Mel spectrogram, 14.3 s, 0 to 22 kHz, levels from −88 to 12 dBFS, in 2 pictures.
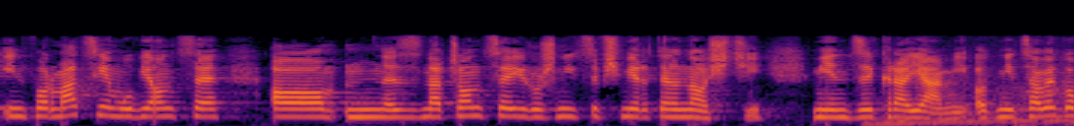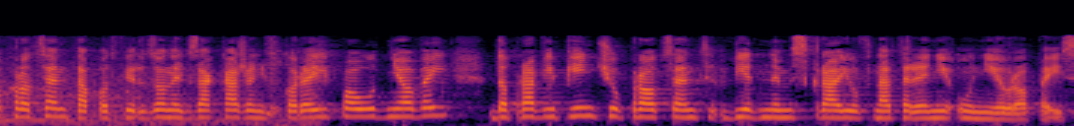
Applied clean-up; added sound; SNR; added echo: none; Car; 18 dB; none.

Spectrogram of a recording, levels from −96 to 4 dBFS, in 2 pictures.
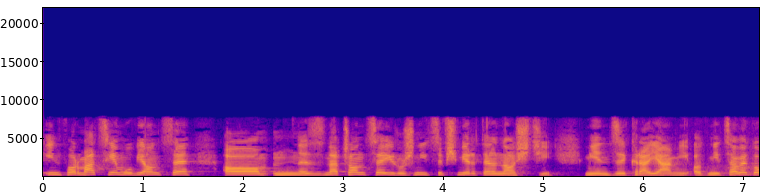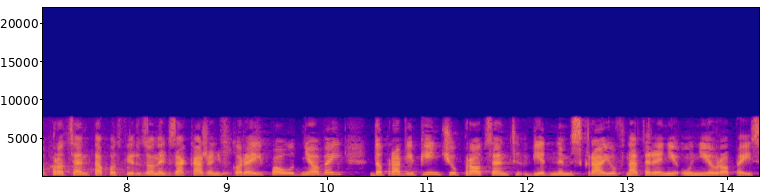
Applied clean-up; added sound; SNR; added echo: neural separator model SepFormer DNS4.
